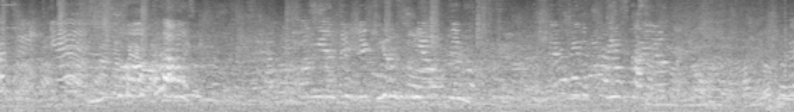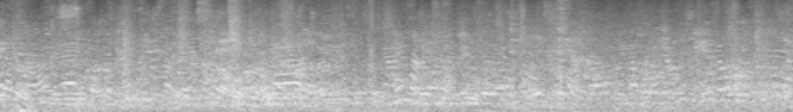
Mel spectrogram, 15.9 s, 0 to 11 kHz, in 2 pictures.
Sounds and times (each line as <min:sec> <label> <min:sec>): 0:00.0 people having their meals, ordering 0:15.8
